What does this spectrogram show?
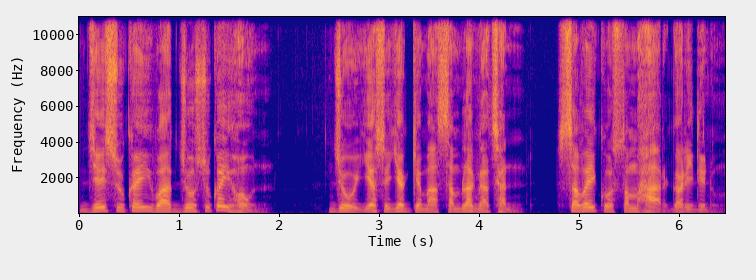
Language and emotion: Nepali, neutral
